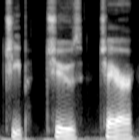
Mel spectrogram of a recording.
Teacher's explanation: It begins with a hard stop and resolves into a friction release. Specifically, the see sound contains a hidden t sound at the very beginning. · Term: affricate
